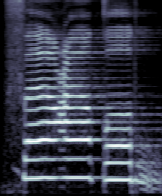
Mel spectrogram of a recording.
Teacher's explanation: Saat berhenti di huruf ro-nya ini jadi sukun dan dibaca secara tafkhim. Kenapa? Karena sebelumnya ada fathah, maka ro-nya dibaca tebal.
